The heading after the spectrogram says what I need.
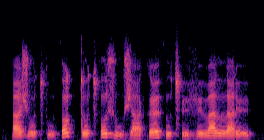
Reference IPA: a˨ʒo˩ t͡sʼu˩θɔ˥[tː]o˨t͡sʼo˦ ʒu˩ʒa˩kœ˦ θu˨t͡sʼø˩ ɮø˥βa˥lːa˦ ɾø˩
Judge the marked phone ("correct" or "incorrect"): correct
